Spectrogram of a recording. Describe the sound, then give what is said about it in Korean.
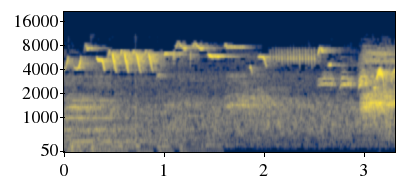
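Small birds among the branches of saguaro cacti in the Arizona desert chirp and tweet in quick, high-pitched bursts, several calls overlapping throughout, clear over a faint outdoor background with no talking. “자세히 보니 선인장 가지 사이사이로 작은 새가 눈에 띈다.”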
